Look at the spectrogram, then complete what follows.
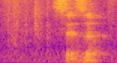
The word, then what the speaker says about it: SZA: SZA.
